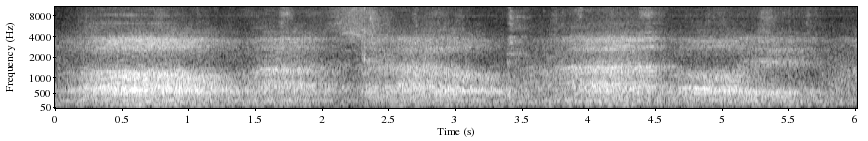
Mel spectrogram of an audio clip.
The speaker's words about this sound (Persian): با ذکر یک صلوات به استقبال سخنرانشون خواهیم.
